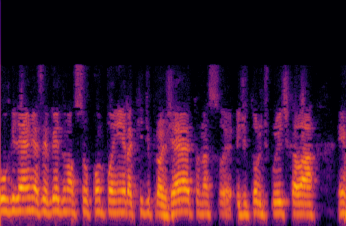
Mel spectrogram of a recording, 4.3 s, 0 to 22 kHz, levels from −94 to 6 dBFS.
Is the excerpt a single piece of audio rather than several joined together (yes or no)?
yes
